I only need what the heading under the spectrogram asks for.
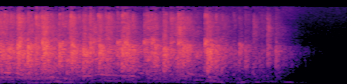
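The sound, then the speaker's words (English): A crowd bursts into loud, sustained applause mixed with scattered cheers and shouts, giving praise to God, a dense wash of clapping that holds steady for about three seconds before quickly fading out. “I said somebody give God a praise in this place.”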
